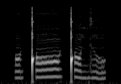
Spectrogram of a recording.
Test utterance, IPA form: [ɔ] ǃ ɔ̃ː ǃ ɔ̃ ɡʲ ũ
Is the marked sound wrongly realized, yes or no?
yes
